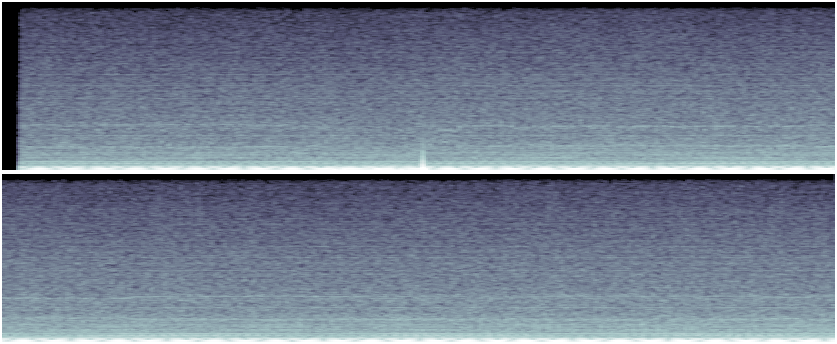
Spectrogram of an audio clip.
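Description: A steady low buzzing hum that pulses about four times a second. About two and a half seconds in, a louder low rumble runs for under a second and ends in a sharp click.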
